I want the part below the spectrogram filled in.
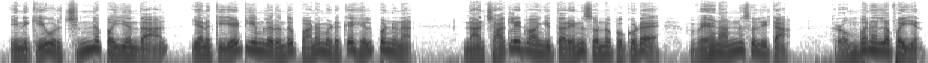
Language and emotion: Tamil, happy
